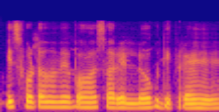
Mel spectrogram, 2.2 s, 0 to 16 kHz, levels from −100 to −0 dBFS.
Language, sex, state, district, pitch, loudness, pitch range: Hindi, male, Bihar, West Champaran, 165 Hz, -16 LUFS, 150-175 Hz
